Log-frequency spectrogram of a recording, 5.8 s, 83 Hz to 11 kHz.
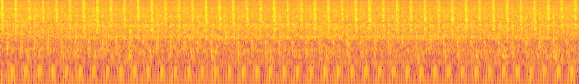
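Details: Audi A3 at idle: a steady idle broken by a regular pulsing stumble, roughly two and a half per second. The coil pack has been changed and compression is present, so the persistent misfire's cause remains unknown.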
